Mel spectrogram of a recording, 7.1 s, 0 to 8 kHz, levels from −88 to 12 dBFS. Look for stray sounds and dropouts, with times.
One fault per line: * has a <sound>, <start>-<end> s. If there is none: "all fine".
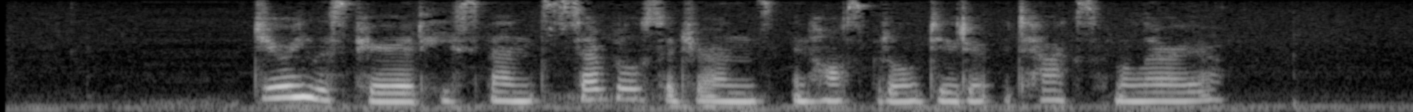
all fine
